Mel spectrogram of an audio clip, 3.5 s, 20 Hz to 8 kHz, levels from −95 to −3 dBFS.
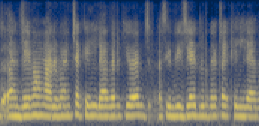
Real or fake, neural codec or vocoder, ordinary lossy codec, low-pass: fake; codec, 16 kHz, 1 kbps, FreqCodec, smaller model; none; none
